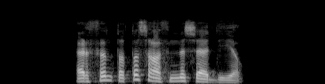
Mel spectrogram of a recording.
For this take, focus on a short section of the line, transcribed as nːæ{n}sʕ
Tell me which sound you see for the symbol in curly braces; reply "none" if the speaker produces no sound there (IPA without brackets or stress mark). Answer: none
